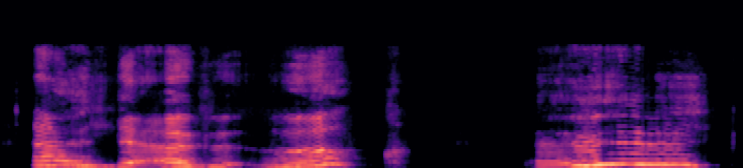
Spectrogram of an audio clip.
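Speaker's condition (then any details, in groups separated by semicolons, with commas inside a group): Cerebral palsy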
